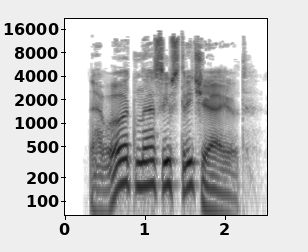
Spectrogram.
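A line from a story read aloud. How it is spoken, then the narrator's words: Through gritted teeth. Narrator (Russian): процедил магистр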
